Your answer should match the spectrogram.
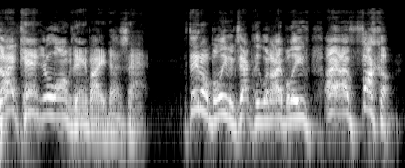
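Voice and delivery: high, fast dismissive rant; mock indignant buddy. Buddy refusing to get along with anybody, mock indignant. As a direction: imitate a friend angrily writing people off. Buddy's intolerant outburst retold.

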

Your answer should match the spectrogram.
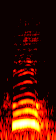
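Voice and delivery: high pained blowing whew. Real, not acted. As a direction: blow out the burning heat. Blowing out chili heat.

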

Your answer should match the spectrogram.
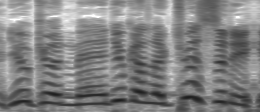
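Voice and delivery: high, loud, odd-voiced Pete the electrician. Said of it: "when Pete the electrician goes".

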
